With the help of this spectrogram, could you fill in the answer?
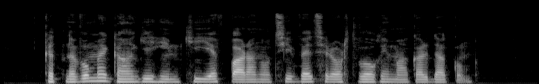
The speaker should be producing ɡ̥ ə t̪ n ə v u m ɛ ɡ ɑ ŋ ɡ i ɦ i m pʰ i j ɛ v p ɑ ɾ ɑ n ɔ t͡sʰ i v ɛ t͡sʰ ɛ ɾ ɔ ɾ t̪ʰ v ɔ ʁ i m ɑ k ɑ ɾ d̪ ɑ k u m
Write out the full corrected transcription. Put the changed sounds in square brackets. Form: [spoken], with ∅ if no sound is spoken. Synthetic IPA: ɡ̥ ə t̪ n ə v u m ɛ ɡ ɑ ŋ ɡ i ɦ i m [kʰ] i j ɛ v p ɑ ɾ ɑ n ɔ t͡sʰ i v ɛ t͡sʰ ɛ ɾ ɔ ɾ t̪ʰ v ɔ ʁ i m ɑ k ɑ ɾ d̪ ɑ k u m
